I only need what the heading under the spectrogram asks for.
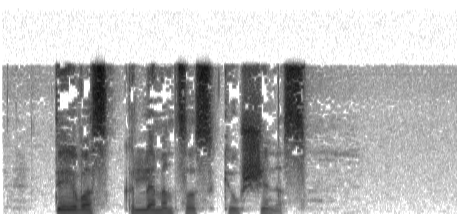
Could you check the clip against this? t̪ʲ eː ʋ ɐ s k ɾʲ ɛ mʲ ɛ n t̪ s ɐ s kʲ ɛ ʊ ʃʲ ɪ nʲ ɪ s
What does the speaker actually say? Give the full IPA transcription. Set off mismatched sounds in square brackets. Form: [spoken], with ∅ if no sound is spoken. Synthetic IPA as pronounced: t̪ʲ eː ʋ ɐ s k [lʲ] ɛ mʲ ɛ n t̪ s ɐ s kʲ ɛ ʊ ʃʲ ɪ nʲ ɪ s

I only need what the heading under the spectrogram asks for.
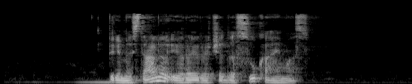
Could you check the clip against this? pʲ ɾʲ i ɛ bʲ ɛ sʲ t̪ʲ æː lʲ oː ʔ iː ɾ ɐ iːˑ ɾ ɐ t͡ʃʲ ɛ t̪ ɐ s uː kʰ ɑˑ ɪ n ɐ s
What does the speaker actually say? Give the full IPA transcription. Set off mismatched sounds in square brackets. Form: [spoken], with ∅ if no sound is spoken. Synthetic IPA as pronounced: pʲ ɾʲ i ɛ [mʲ] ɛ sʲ t̪ʲ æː lʲ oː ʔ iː ɾ ɐ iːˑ ɾ ɐ t͡ʃʲ ɛ [d̪] ɐ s uː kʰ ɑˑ ɪ [m] ɐ s

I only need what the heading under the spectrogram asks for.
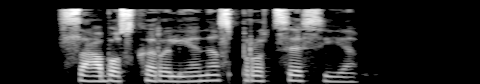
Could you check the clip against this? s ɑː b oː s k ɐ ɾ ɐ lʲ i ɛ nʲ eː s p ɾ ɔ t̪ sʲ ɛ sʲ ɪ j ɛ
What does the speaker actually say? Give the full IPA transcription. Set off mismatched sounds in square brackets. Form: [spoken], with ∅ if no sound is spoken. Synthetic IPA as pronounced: s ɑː b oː s k ɐ ɾ ɐ lʲ i ɛ nʲ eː s p ɾ ɔ t̪ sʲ ɛ sʲ ɪ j ɛ

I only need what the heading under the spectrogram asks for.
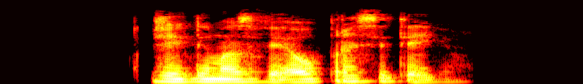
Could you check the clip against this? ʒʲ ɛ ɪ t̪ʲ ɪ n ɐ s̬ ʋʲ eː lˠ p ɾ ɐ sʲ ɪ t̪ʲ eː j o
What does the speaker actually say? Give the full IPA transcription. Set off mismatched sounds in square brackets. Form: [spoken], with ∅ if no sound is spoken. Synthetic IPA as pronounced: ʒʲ ɛ ɪ [d̪ʲ] ɪ [m] ɐ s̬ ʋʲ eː lˠ p ɾ ɐ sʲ ɪ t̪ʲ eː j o

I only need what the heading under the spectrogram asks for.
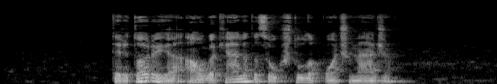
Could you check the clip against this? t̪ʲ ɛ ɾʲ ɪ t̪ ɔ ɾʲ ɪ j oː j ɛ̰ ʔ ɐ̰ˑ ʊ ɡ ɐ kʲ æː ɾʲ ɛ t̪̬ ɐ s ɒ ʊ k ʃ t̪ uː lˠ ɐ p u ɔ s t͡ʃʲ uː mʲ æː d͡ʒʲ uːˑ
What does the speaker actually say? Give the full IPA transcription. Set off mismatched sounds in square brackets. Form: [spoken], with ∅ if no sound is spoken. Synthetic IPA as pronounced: t̪ʲ ɛ ɾʲ ɪ t̪ ɔ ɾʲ ɪ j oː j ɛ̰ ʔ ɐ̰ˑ ʊ ɡ ɐ kʲ æː [lʲ] ɛ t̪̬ ɐ s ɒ ʊ k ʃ t̪ uː lˠ ɐ p u ɔ [∅] t͡ʃʲ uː mʲ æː d͡ʒʲ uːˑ

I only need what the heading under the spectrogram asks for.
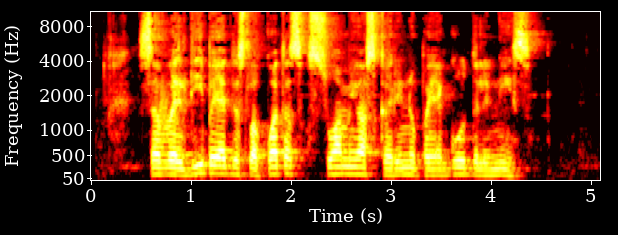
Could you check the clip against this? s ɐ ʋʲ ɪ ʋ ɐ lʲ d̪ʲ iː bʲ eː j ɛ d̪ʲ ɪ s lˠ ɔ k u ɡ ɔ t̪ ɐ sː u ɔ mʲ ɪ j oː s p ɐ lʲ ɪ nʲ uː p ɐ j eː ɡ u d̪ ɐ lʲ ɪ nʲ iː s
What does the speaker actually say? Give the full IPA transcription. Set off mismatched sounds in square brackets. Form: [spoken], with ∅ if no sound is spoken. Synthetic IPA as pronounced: s ɐ ʋʲ ɪ ʋ ɐ lʲ d̪ʲ iː bʲ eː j ɛ d̪ʲ ɪ s lˠ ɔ k u [∅] ɔ t̪ ɐ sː u ɔ mʲ ɪ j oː s [k] ɐ [ɾʲ] ɪ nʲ uː p ɐ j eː ɡ [uː] d̪ ɐ lʲ ɪ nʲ iː s

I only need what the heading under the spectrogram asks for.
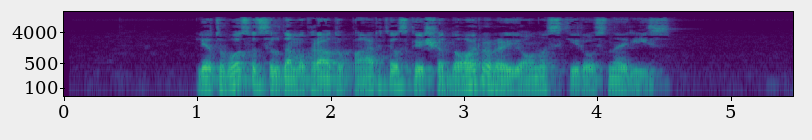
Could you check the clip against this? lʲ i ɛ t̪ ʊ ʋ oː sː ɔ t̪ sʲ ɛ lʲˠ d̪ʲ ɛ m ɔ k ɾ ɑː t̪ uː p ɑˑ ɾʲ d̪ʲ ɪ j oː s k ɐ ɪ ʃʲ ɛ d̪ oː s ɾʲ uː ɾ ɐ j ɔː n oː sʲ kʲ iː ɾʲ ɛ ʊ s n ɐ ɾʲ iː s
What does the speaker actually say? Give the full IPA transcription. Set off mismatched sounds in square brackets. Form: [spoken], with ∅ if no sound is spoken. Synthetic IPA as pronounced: lʲ i ɛ t̪ ʊ ʋ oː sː ɔ t̪ sʲ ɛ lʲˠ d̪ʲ ɛ m ɔ k ɾ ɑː t̪ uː p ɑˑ ɾʲ [t̪ʲ] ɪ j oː s k ɐ ɪ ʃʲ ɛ d̪ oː [∅] ɾʲ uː ɾ ɐ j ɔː n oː sʲ kʲ iː ɾʲ ɛ ʊ s n ɐ ɾʲ iː s

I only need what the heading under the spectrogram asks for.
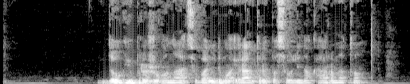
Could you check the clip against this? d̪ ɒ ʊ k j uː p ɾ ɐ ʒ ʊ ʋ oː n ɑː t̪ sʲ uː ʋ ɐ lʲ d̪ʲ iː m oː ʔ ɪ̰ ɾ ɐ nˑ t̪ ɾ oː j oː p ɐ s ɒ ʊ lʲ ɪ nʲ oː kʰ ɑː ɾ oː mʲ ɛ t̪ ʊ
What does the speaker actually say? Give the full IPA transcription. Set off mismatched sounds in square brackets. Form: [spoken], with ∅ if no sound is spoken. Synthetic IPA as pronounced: d̪ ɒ ʊ k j uː p ɾ ɐ ʒ ʊ ʋ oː n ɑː t̪ sʲ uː ʋ ɐ lʲ d̪ʲ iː m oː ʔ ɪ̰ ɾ ɐ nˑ t̪ ɾ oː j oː p ɐ s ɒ ʊ lʲ ɪ nʲ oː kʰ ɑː ɾ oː mʲ ɛ t̪ ʊ

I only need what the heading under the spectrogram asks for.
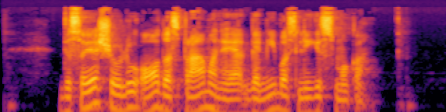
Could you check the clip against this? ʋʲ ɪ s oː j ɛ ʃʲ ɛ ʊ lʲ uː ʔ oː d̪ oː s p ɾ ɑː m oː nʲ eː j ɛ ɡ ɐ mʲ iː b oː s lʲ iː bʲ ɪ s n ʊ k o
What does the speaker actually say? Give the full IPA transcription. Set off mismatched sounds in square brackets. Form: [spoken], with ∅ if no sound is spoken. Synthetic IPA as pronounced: ʋʲ ɪ s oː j ɛ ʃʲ ɛ ʊ lʲ uː ʔ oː d̪ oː s p ɾ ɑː m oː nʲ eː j ɛ ɡ ɐ mʲ iː b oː s lʲ iː [ɡʲ] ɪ s [m] ʊ k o

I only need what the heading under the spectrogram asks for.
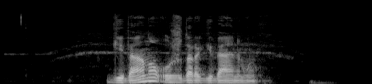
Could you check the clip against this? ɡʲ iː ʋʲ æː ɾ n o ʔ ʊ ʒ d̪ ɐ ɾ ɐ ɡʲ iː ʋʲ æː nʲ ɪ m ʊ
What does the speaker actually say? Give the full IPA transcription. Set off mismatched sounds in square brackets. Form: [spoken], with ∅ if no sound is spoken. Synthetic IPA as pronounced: ɡʲ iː ʋʲ æː [∅] n o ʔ ʊ ʒ d̪ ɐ ɾ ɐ ɡʲ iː ʋʲ æː nʲ ɪ m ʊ

